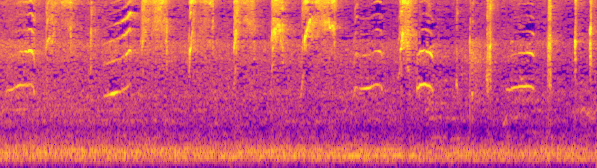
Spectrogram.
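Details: Baby wild monkey crying for milk, giving repeated short upward-curving squeaks about once a second, layered over a dense low rumble and sharp clicking sounds.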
